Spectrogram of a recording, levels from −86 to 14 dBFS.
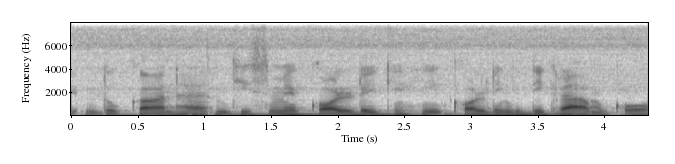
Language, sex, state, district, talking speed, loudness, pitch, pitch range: Hindi, male, Bihar, Begusarai, 125 wpm, -19 LUFS, 110 Hz, 105-110 Hz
